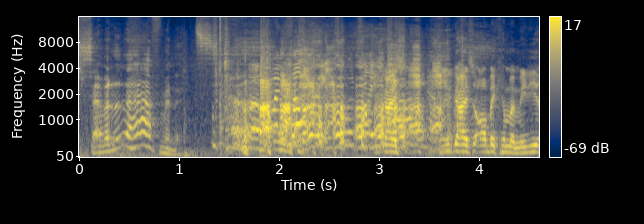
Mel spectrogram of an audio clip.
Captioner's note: laughter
